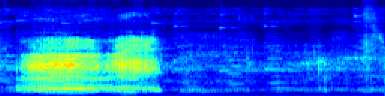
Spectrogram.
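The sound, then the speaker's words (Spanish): A person vocally imitates a powerful, revving gasoline car engine with two loud, rough, roaring bursts in quick succession, followed by quiet background. “Y yo me imagino que está ahí el pesebre y se oye de pronto un unos como acelerones de coche, ¿no?”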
